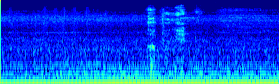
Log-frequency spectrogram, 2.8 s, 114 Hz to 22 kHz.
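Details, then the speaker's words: Diesel car with 5-speed gearbox in reverse on level road, clutch raised to biting point: steady low thrum that deepens as the clutch takes up; engine loaded just short of stalling, any higher and it stalls. "can hear the noise change. If I come any higher on the clutch, the car will stall."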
